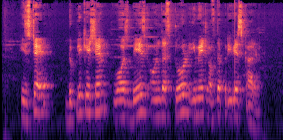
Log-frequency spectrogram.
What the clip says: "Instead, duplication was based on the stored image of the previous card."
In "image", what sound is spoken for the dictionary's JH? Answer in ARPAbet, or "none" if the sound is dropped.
JH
